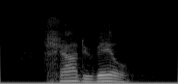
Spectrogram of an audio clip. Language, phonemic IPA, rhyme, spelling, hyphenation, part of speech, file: Dutch, /ˌɣraː.dyˈeːl/, -eːl, gradueel, gra‧du‧eel, adjective, Nl-gradueel.ogg
- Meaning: gradual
